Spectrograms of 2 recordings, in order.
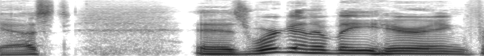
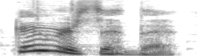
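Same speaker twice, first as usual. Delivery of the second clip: ordinary talk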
